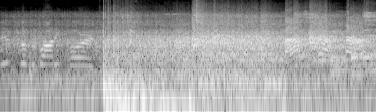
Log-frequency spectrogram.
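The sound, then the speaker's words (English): A very big gun firing: a sudden, heavy booming blast that keeps rumbling and crackling loudly after a brief voice at the start. “Goodness gracious, I reckon I ain't ever seen a gun that big.”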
